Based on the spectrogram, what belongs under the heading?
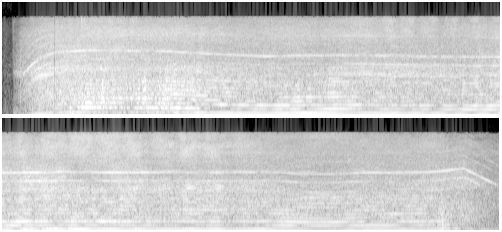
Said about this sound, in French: Ah, je connais ça. Tu connais ça, c'est la ponceuse.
